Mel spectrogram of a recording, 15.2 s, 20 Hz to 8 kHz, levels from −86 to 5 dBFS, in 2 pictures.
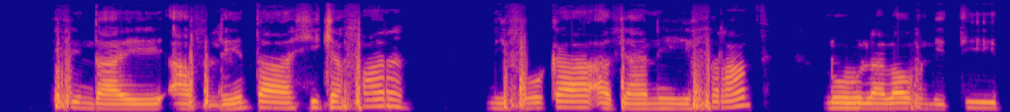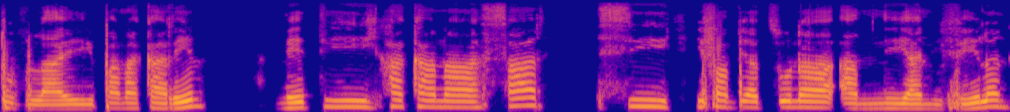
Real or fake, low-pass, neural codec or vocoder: real; 7.2 kHz; none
